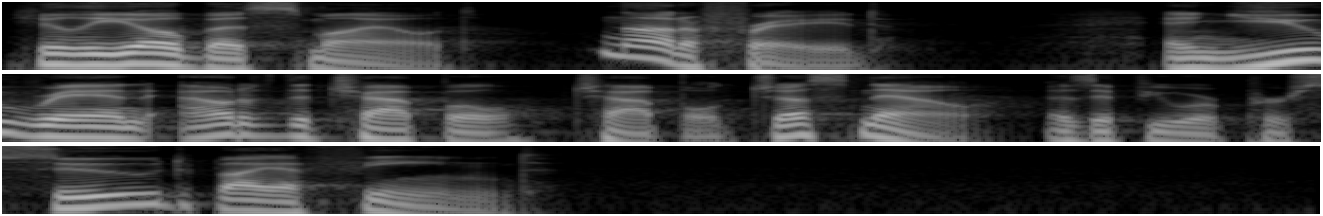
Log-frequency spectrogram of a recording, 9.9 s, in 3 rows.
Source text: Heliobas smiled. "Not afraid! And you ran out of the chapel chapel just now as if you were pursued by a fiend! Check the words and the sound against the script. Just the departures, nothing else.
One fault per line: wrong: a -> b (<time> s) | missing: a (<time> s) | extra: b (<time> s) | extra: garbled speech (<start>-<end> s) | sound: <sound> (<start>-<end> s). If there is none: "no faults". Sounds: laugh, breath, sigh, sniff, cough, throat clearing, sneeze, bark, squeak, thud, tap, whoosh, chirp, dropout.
no faults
